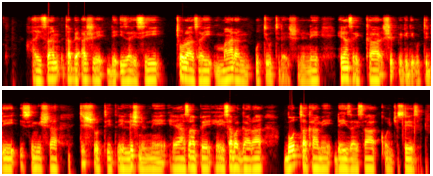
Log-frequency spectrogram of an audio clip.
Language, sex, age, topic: Gamo, male, 18-24, government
